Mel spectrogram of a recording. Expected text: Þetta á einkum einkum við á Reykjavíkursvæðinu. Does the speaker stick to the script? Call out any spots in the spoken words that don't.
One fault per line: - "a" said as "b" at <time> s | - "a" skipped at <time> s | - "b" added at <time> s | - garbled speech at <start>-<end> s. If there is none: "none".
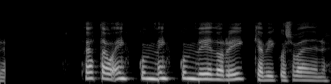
none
